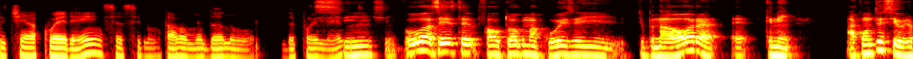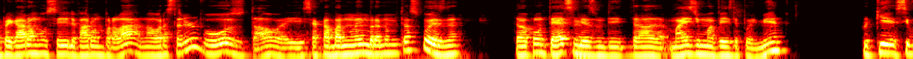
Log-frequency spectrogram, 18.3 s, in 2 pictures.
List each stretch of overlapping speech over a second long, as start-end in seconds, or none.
none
